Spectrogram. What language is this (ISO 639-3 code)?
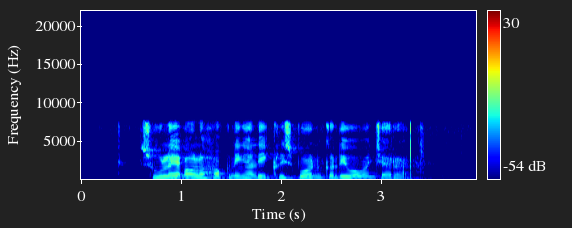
sun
